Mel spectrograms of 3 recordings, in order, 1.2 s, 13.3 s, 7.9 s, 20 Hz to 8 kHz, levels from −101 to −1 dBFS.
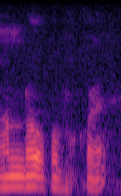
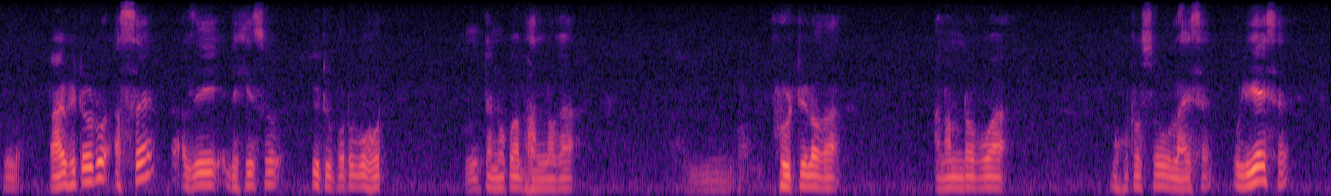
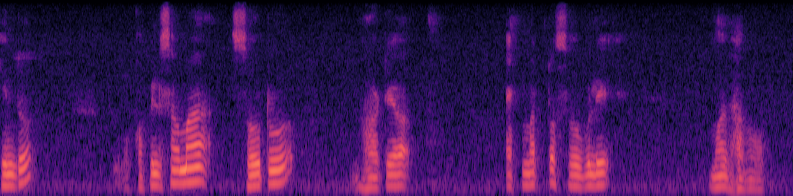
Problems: none marked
